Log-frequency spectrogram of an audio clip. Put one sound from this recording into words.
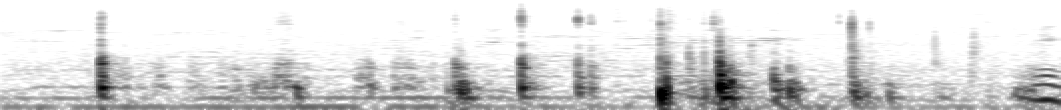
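A cable and a small handheld tool knock and rattle against a hard surface.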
